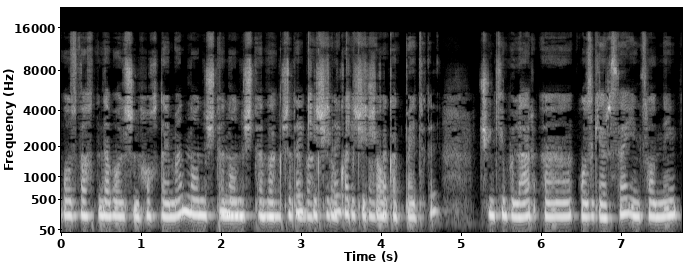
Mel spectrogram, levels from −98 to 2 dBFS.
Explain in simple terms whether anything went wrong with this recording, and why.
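Two things stand out. Throughout, the treble sounds artificial and grainy, likely from HE-AAC compression, which keeps the lows and fakes the highs by copying lower sounds upward. From 1.99 to 4.13 s there's a doubled audio track: a quieter copy about half a second behind, likely from the audio being captured twice, cutting in and out abruptly.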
